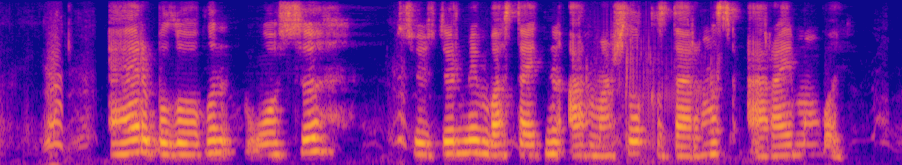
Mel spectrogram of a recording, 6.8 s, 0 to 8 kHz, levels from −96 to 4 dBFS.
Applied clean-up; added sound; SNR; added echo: neural separator model SepFormer DNS4.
